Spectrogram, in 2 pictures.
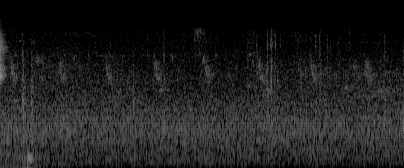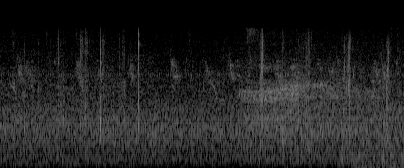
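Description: Near silence: faint outdoor background with a few scattered, faint high chirps.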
